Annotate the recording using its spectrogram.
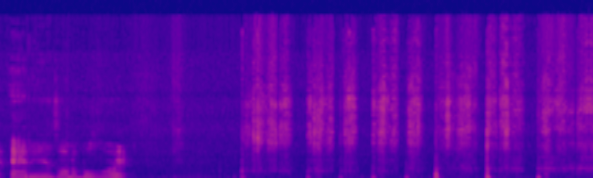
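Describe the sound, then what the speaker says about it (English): A marker or chalk writes a word on a classroom board in a few short scratchy strokes with gaps between them, heard close after a brief spoken phrase. "So I'm going to write add-ins on the board."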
